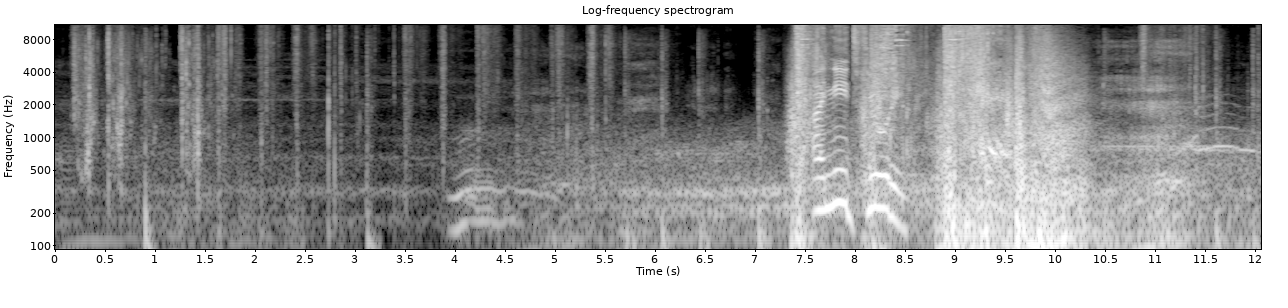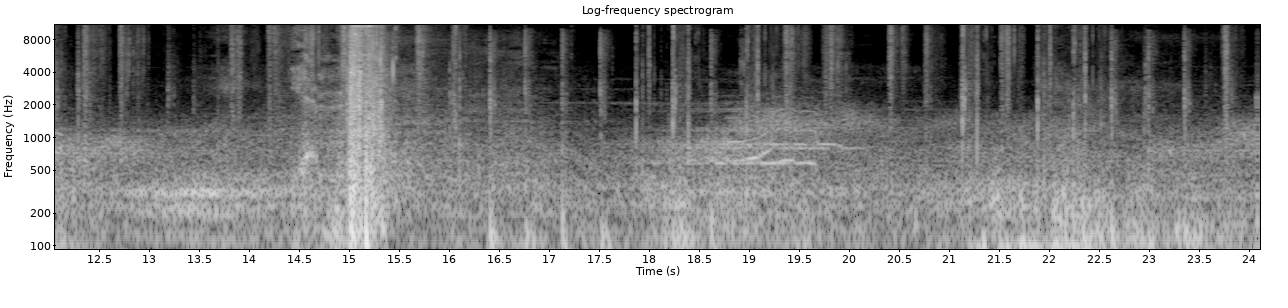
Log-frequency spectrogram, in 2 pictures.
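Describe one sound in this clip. Footsteps tap steadily on the ground.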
